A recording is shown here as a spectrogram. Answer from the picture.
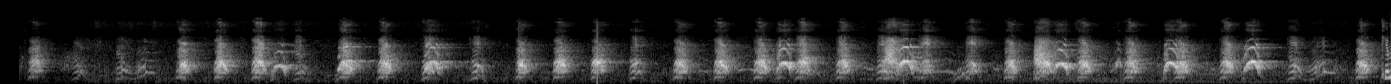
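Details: Dogs outdoors at play barking in a fast, steady run of sharp, mid-pitched barks, roughly two per second, about twenty-five in a row with no pauses.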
